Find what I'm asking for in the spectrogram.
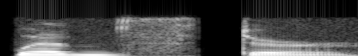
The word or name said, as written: Webster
